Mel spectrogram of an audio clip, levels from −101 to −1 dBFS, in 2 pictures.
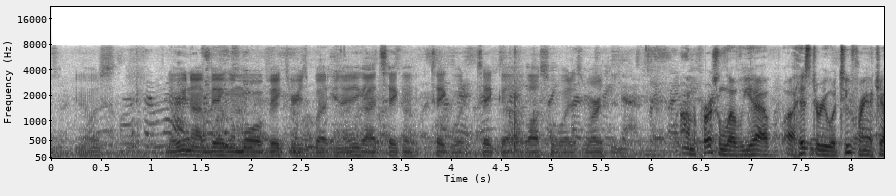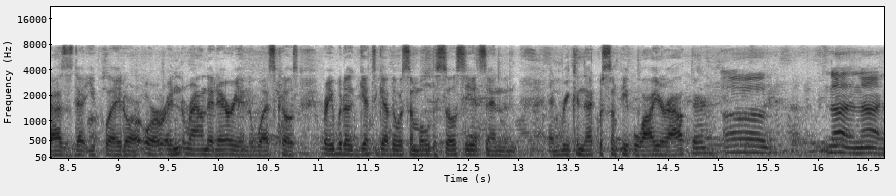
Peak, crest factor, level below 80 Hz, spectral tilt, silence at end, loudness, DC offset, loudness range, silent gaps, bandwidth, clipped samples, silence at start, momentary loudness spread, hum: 0 dBFS; 16 dB; -42 dBFS; -4.5 dB/octave; 0 s; -16 LUFS; under 0.1%; 6 LU; none; 8 kHz; under 0.1%; 0 s; 12 LU; none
